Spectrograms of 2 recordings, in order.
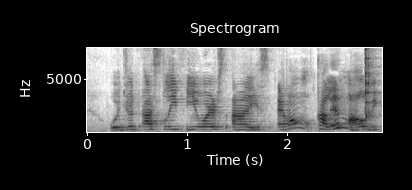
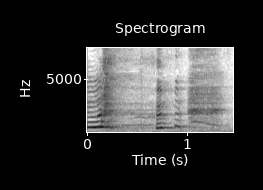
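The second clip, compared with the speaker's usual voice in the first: tawa geli tinggi; 13 semitones higher than usual. Real, not acted. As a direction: burst of high giggling. Malu dipuji seleb. (tawa malu melengking)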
